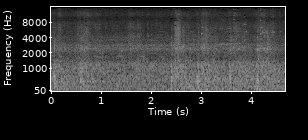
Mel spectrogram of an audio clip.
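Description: Goods train of enclosed car-carrier wagons rolling past: a steady rumble of steel wheels on rail, with about six sharp clacks, mostly in pairs, as the wheels cross rail joints.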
